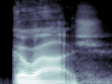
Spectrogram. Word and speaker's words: garage: Garage. What did I say? Garage. I said garage. You said it like it was spelled G-R-A-J.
